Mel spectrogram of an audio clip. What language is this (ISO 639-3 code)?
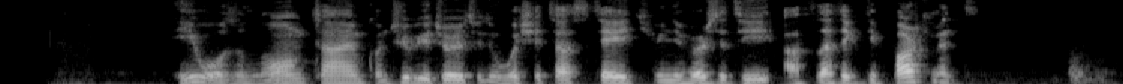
eng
